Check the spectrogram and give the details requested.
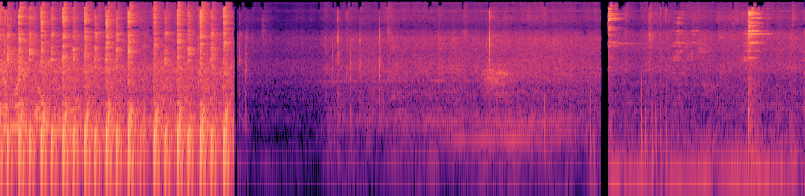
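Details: TVS Wego scooter, cracked silencer bend pipe before replacement: loud, raspy popping exhaust bursts about three per second, far harsher than normal; exhaust leak from the cracked bend pipe, which welding only fixes temporarily.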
